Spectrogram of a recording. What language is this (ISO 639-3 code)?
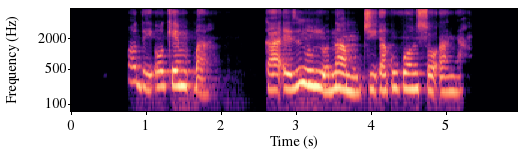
ibo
